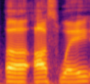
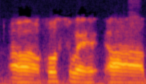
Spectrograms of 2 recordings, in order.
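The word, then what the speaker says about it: Josué: Well, I appreciate your call, Osway. I'm sorry. How do you pronounce that? Is it Os? Josue. Josue.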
